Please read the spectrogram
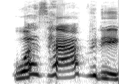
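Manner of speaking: high, loud imitation of a startled partner; retold alarm. Partner reacts to sudden crying.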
